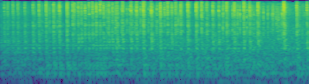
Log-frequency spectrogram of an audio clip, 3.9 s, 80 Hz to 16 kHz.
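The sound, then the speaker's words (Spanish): Rapid rhythmic mechanical clatter from an old printing press in a Salamanca print shop of 1492, evenly spaced knocking pulses that run at a steady, fairly faint level. “Cruje la carabela y cruje también la imprenta.”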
